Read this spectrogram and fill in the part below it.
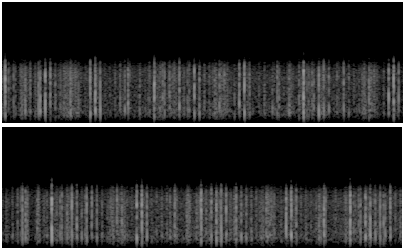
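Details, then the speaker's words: Grease-lubricated bearing at a chemical processing facility, heard through an ultrasound instrument before greasing: dense crackling and sharp irregular pops over a steady hiss, showing impacting in the bearing. "so as you can quite clearly hear there is impacting going on there we can see it in the waveform but you know my my first exposure to this bearing was that crackling and popping that sound of impacting that was happening in the bearing"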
